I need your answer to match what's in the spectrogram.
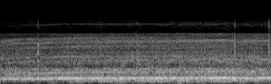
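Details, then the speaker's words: Mixer grinder motor run on mains through a homemade mixer tester after rewiring rotor switch and load switch: steady, even mid-pitched hum with smooth whir, no catches or grinding; motor runs normally. "ಬರ್ತಾ ಇದೆ mixer."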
